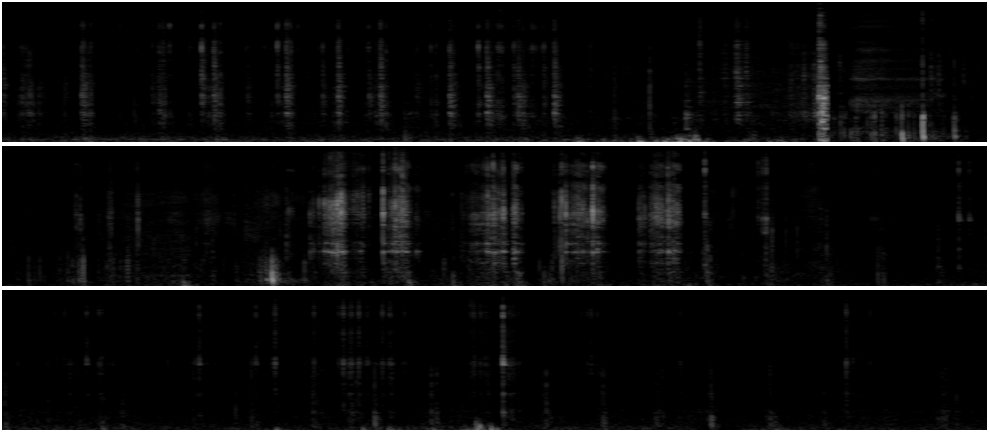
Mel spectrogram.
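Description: A spirit level and a pencil scraping and tapping against a concrete-block wall while a line is marked out. It comes as a run of short scrapes and clicks, loudest and thickest in the middle.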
